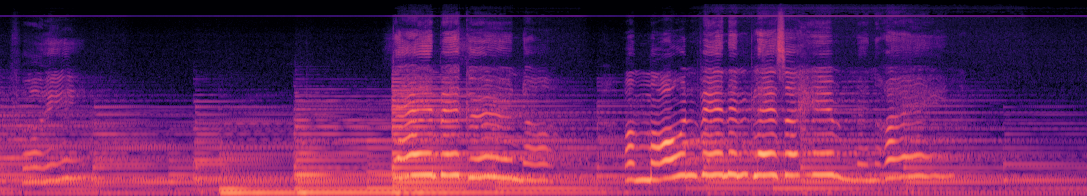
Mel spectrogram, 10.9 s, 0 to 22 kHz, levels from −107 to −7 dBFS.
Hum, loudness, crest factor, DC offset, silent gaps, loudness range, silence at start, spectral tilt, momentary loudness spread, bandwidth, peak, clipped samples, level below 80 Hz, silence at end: 50 Hz at -65 dBFS; -31 LUFS; 18 dB; under 0.1%; none; 9 LU; 0 s; -5.5 dB/octave; 18 LU; 16.5 kHz; -14 dBFS; under 0.1%; -46 dBFS; 0 s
